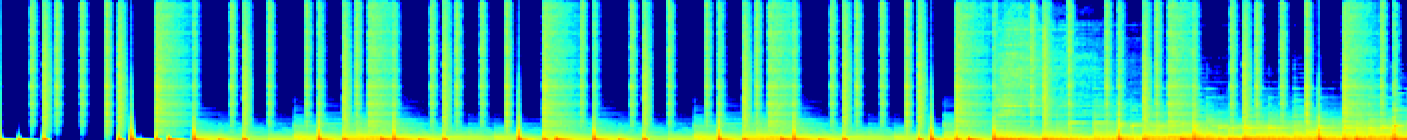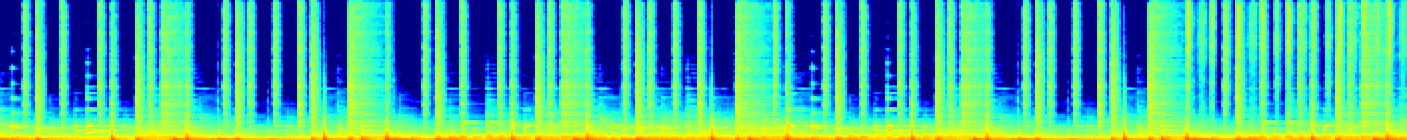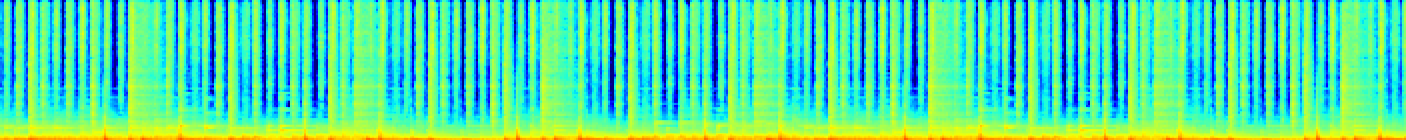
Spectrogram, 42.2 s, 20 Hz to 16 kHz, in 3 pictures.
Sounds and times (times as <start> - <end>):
Music: 0.0 - 42.2.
